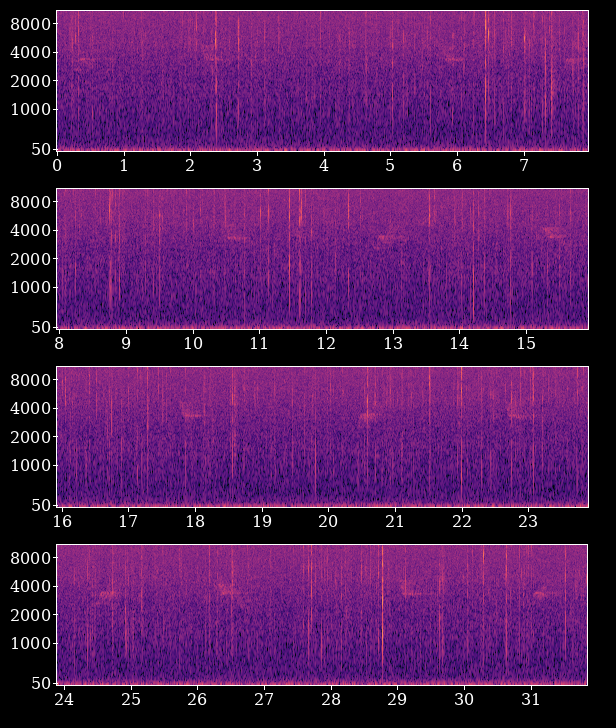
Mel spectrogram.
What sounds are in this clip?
Blue-headed Vireo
